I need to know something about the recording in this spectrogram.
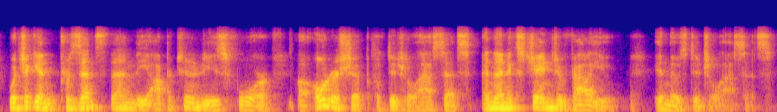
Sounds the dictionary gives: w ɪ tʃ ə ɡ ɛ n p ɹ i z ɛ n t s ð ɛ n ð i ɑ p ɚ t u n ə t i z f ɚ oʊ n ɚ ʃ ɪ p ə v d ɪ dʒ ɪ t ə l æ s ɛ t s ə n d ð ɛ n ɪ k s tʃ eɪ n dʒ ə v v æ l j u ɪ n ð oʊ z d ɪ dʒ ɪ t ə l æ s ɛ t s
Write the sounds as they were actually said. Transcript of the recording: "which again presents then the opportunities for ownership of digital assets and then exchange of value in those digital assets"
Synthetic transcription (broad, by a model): w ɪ tʃ ə ɡ ɛ n p ɹ i z ɛ n t s ð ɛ n ð i ɑ p ɚ t u n ə t i z f ɚ oʊ n ɚ ʃ ɪ p ə v d ɪ dʒ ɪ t l æ s ɛ t s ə n ð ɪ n ɪ k s tʃ eɪ n dʒ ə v v æ l j u ɪ n ð oʊ z d ɪ dʒ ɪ t l æ s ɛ t s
